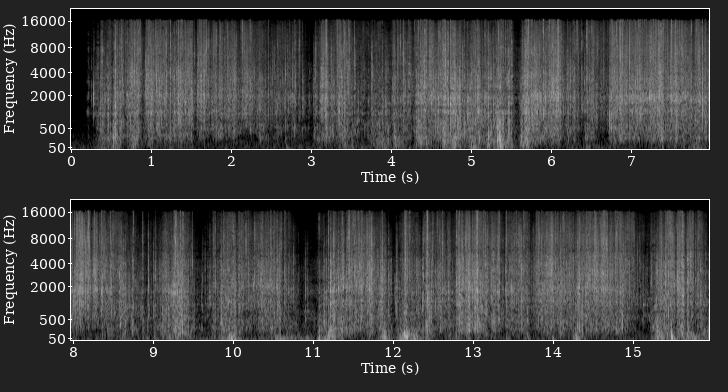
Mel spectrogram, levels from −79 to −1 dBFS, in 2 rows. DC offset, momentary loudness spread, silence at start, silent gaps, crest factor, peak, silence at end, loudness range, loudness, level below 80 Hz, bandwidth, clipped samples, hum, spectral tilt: under 0.1%; 10 LU; 0.2 s; none; 30 dB; -2 dBFS; 0 s; 4 LU; -28 LUFS; -52 dBFS; 17 kHz; under 0.1%; none; -0.5 dB/octave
